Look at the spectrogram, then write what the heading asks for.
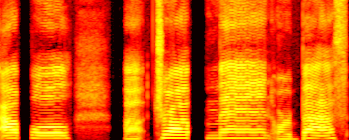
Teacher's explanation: To make this sound, your mouth is usually quite open and your tongue is relatively flat in the middle of your mouth. It's a quick open a sound distinct from the ah in the father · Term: short a vowel sound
